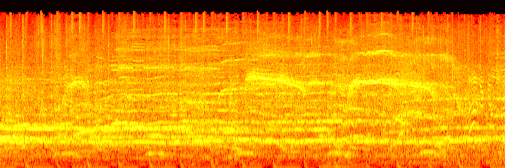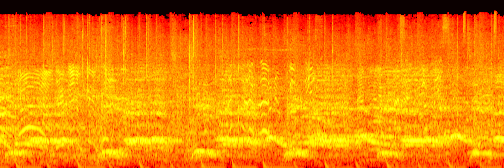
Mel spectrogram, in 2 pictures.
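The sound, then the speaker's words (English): A packed sports bar roars with a crowd cheering and shouting during a playoff game, dense overlapping voices and whoops sustained at a steady loud level, with rhythmic thumping underneath throughout. “And as a matter of fact, man, uh, I got some sound clips from the bar that I was at, man, the sports bar.”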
